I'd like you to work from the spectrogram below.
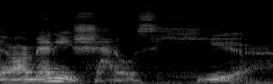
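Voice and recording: A man's raspy, put-on character voice at a medium pitch, over light background noise.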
